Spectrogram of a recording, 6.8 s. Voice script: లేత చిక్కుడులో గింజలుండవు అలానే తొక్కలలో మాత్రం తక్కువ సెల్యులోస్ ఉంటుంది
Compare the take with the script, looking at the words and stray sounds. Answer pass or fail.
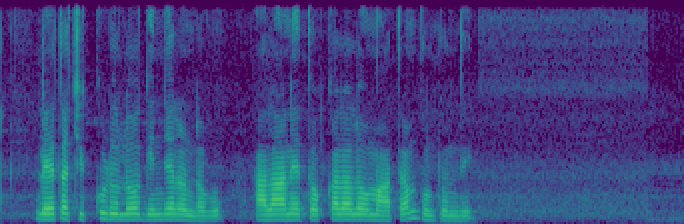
fail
